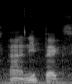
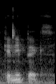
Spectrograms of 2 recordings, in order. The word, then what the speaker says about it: Knipex: Nipex, Kipex actually is how you pronounce the brand. For those who don't know, it's Kipex. It's German. So, um anyways, I love this so much.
